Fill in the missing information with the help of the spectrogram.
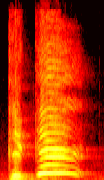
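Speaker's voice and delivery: high, hammed-up squeak of shock; mock surprise. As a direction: yelp it in playful disbelief.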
